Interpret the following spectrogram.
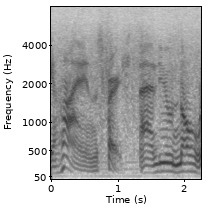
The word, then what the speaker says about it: Heinz: cherry sauce Worcestershire sauce - but you love Hein solve it we very high you pronounce it say Heinz first and you know it's good because it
